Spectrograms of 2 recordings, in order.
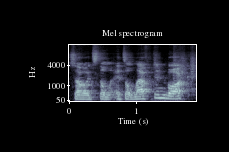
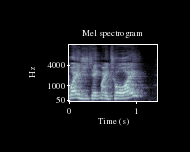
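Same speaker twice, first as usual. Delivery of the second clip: put-on dog voice, much louder; 6 semitones higher, 8 dB louder than usual. Speaking for the dog after his toy was taken, voicing Tobes the dog. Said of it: "He's like".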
